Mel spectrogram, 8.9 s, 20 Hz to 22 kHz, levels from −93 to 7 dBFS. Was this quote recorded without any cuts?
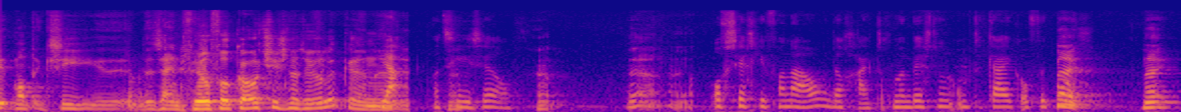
no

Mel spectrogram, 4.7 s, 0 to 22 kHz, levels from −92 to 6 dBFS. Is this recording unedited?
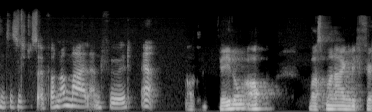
no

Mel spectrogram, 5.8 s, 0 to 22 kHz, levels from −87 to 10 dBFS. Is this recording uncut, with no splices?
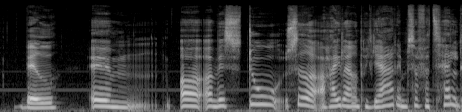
no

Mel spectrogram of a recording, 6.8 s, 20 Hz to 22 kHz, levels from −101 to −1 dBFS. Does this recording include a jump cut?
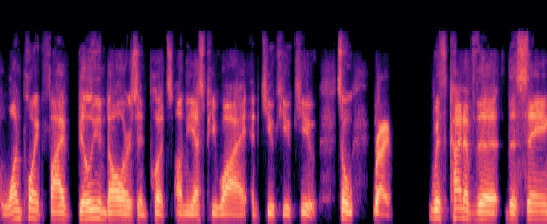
no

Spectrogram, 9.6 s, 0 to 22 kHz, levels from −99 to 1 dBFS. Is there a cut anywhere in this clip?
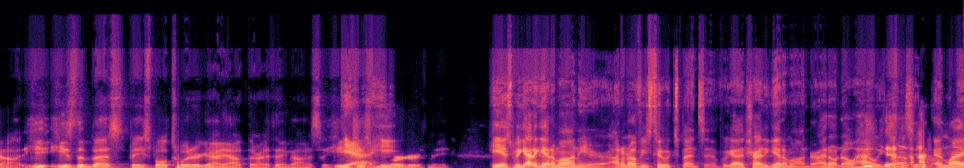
yes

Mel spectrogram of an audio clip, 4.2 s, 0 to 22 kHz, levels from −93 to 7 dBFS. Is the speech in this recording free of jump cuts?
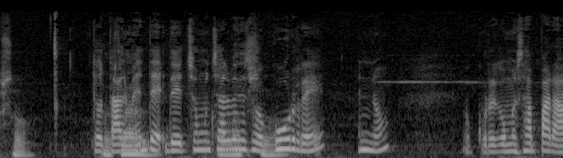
no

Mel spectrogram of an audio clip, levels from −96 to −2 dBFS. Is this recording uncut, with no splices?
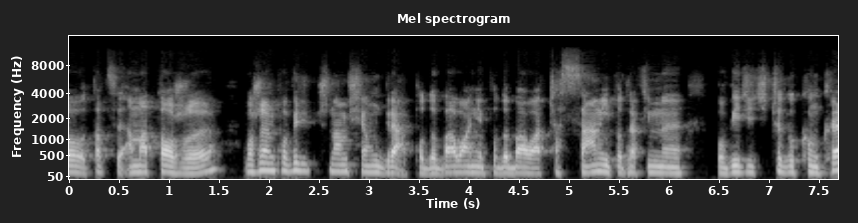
yes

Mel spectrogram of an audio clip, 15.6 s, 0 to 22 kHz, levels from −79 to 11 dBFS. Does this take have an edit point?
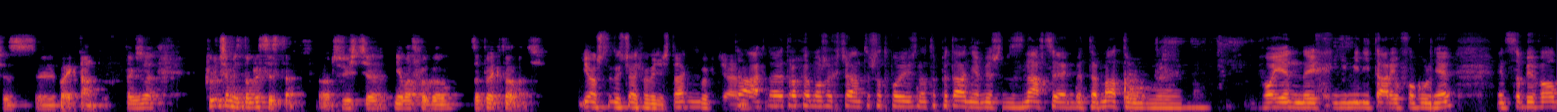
yes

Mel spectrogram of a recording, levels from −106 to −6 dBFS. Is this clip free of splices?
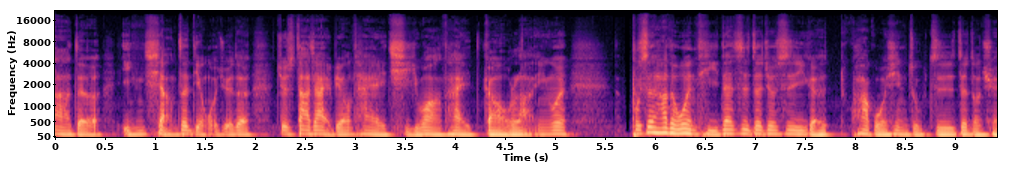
yes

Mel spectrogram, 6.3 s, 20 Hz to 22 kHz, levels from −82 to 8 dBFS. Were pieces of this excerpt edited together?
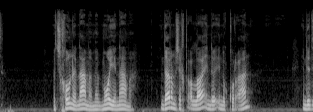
yes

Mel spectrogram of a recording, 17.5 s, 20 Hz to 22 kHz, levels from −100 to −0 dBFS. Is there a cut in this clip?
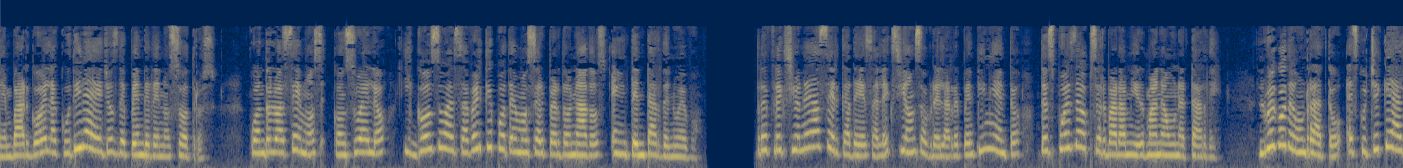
yes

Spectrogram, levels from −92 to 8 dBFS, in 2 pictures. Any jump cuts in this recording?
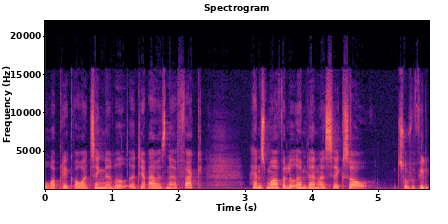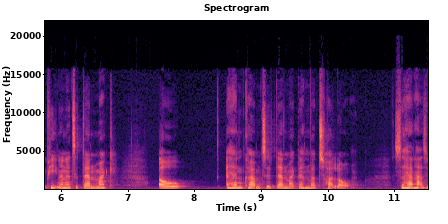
no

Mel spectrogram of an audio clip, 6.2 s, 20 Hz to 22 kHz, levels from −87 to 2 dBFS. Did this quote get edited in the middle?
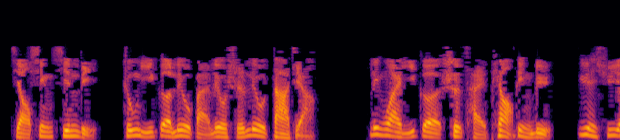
no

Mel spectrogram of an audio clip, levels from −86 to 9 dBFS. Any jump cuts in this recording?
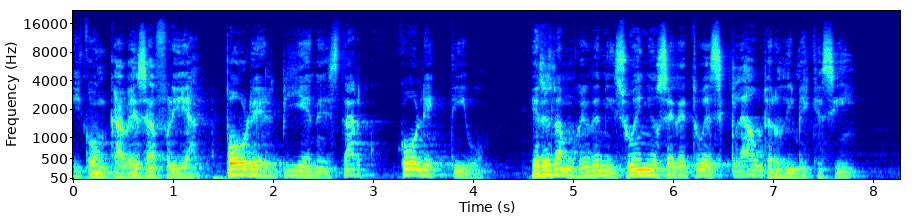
yes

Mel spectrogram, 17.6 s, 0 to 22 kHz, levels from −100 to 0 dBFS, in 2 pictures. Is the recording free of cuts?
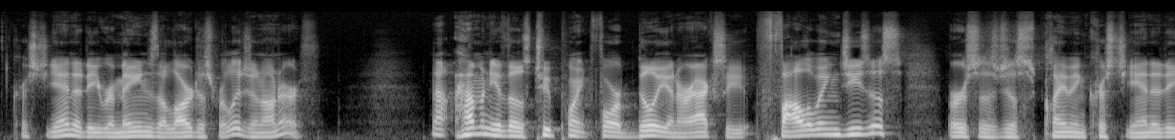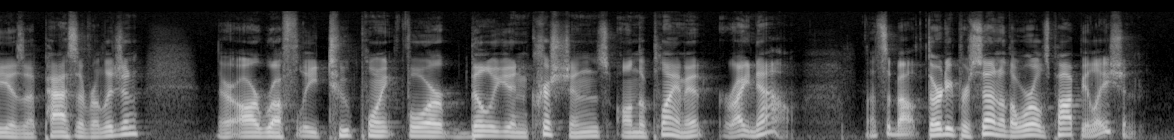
no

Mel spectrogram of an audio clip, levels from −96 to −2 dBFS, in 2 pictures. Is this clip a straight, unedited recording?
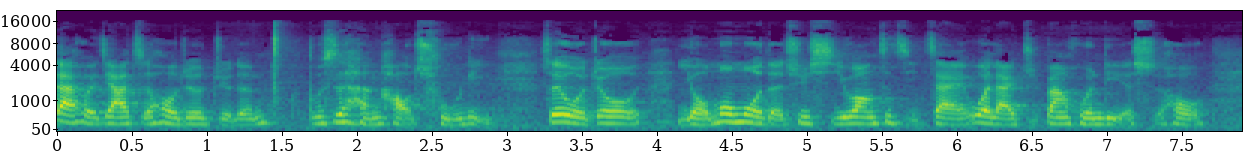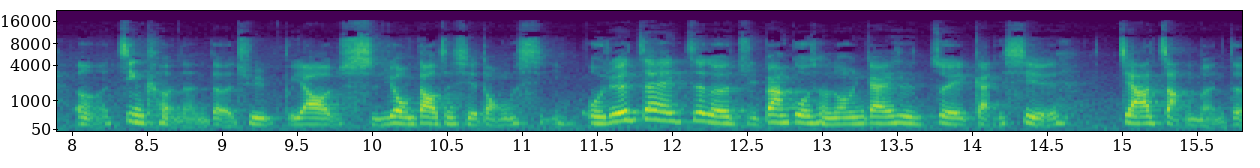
yes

